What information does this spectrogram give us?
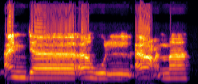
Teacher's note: Baca cenderung kepada jim. Suara kita dah cenderung kepada makhraj jim.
